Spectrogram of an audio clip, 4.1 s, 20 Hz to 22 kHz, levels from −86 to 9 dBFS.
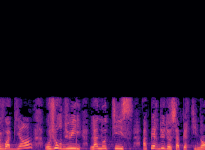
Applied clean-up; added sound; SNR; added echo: none; none; none; none.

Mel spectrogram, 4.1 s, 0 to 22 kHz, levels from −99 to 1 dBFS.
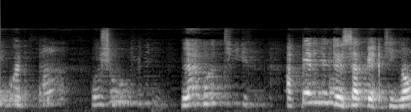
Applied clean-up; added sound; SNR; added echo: neural mask model DeepFilterNet 3.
